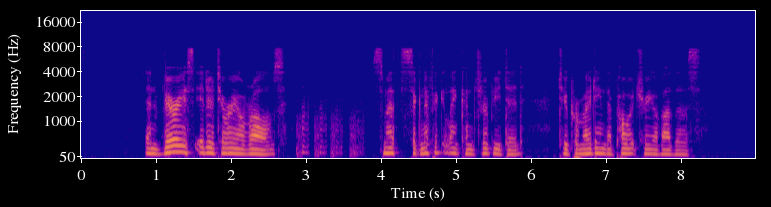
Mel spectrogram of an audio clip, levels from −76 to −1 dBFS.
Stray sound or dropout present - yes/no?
yes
